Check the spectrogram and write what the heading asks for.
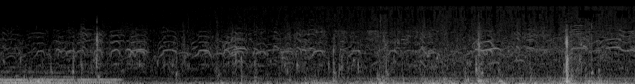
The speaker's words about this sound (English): Our destination is Green Island. It's a rookery jam-packed with shorebirds.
